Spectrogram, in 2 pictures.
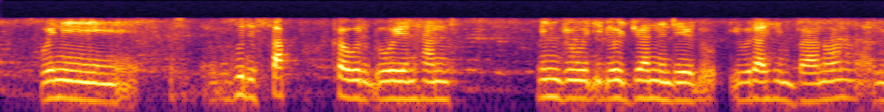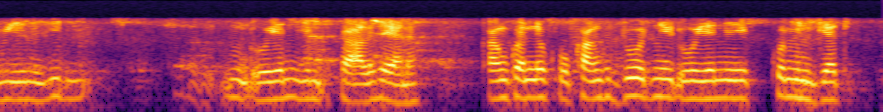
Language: Fula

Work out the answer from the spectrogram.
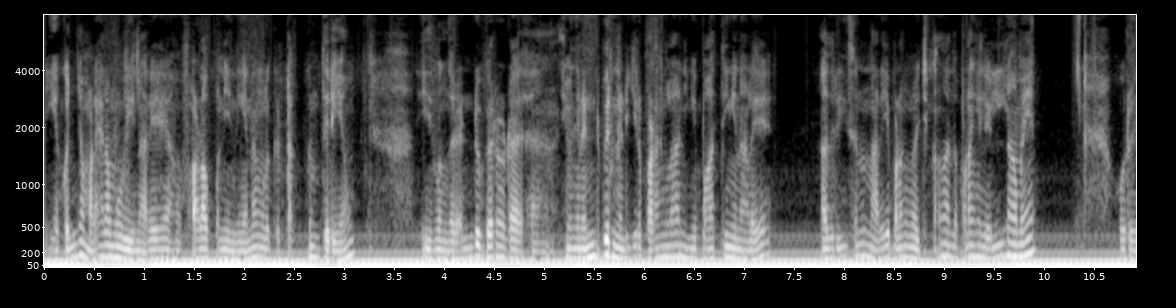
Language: Tamil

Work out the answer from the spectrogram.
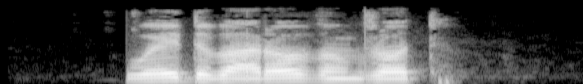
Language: Yidgha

